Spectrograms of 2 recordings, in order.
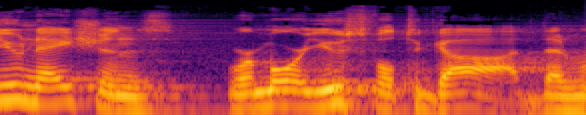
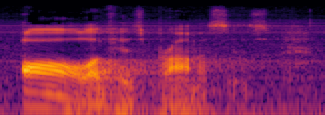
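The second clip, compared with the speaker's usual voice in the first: strong stress on the word "all"; 6 semitones lower, 4 dB quieter than usual. Speaking about god's promises, strong stress on all. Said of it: "Why do I emphasize the word all?".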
